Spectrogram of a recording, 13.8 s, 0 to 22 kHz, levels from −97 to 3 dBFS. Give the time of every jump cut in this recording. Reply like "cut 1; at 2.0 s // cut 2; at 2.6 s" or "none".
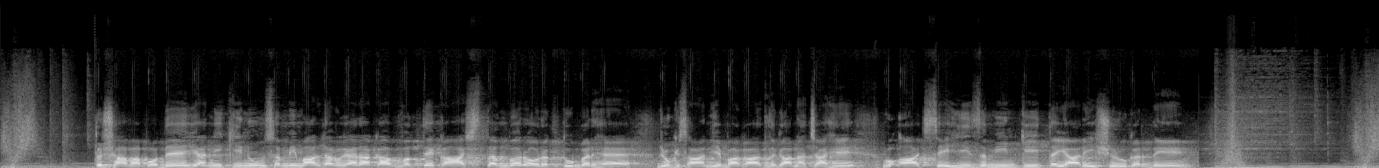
cut 1; at 11.9 s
